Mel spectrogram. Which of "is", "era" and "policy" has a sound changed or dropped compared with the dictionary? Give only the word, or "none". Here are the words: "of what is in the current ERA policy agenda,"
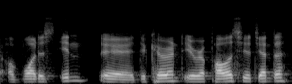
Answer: is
